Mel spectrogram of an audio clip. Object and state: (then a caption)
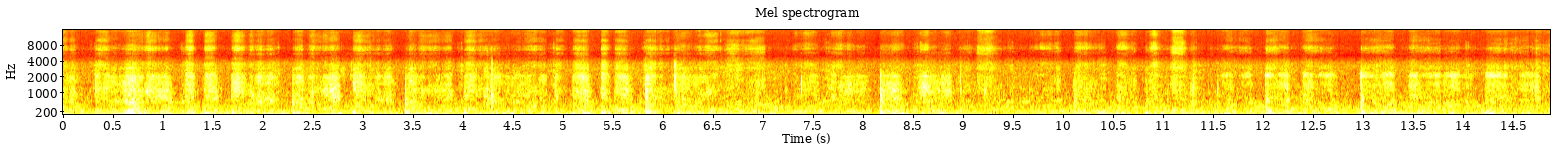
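Colored pencil scratching on paper. The tip of a purple colored pencil scratches across a flat white paper mandala coloring sheet on a table in small coloring strokes. The result is a quiet, steady run of soft, dry scratching that rises and falls with each stroke over a low, constant hum.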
